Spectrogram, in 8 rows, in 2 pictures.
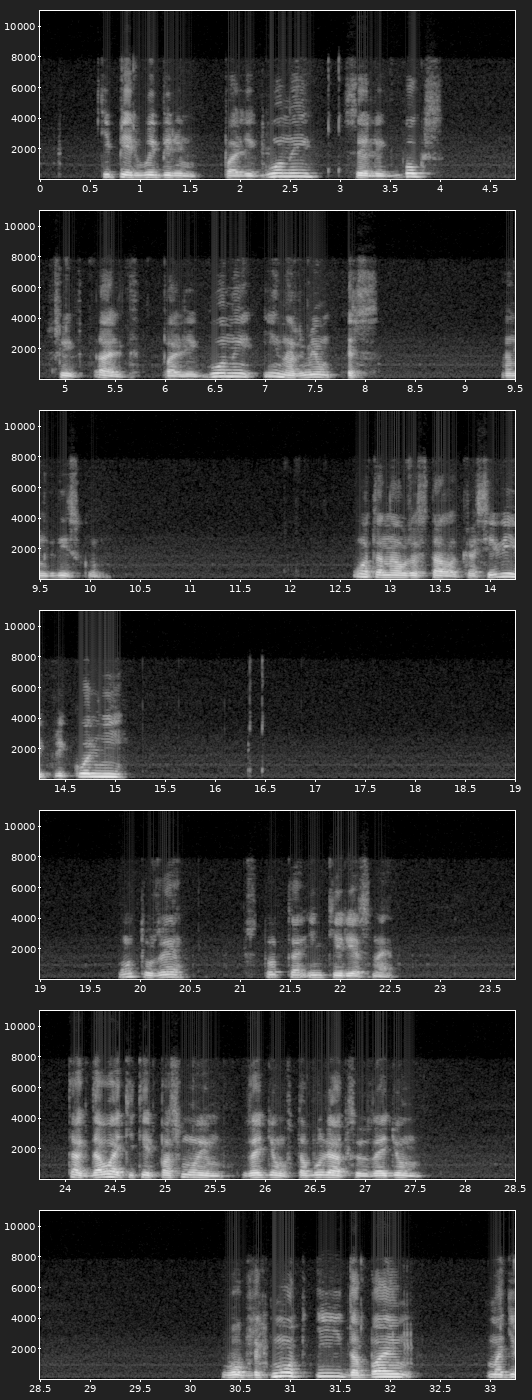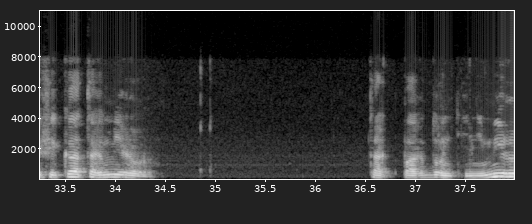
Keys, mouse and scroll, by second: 1.0 click, 4.1 click, 5.4 alt+shift+click, 5.9 alt+shift+click, 6.1 middle click, 9.5 s, 12.4 middle click, 17.0 middle click, 17.0 click, 26.4 Tab, 26.4 middle click, 26.4-26.8 scroll down 2, 31.9 click, 33.7 click.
